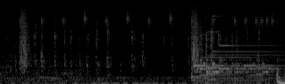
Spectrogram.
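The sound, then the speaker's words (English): Typing on a computer keyboard gives many rapid, uneven clicks that run steadily throughout and grow slightly louder in the second half, with no voices. “just type in trading patterns, right? don't even spell it correctly.”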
